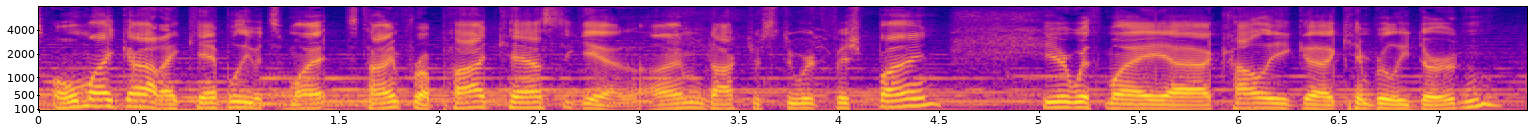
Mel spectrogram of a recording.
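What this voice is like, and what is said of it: Minnesota accent. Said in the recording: “I was listening to you do your intro and I was hearing your accent ... I can hear the Minnesota accent coming out.”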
